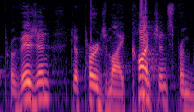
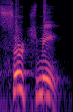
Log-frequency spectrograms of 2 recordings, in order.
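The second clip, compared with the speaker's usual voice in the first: pleading prayer; 7 semitones higher than usual. Retold or imitated. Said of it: "like David said".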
